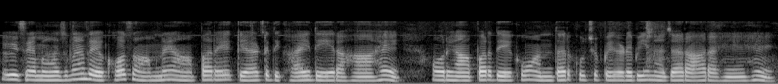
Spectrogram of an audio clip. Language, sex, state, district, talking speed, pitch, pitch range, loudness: Hindi, female, Rajasthan, Jaipur, 195 wpm, 195 Hz, 185-210 Hz, -17 LUFS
